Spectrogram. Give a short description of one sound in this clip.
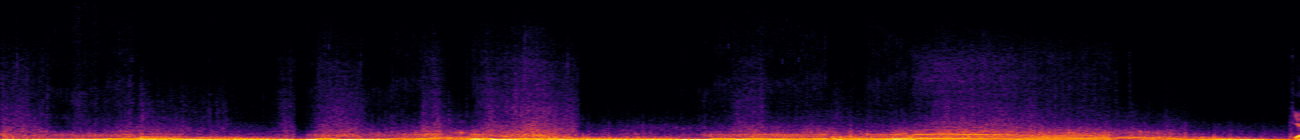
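Tyres crunch and rumble over rough ground.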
